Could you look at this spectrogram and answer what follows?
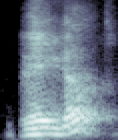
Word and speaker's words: Waegell: Kelvin, McQueen, and Waegell. As you pronounce, Waegell? Waegell. Waegell. Waegell? It's not the original pronunciation. That's how my family says it.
